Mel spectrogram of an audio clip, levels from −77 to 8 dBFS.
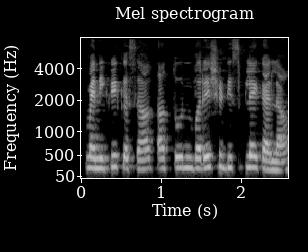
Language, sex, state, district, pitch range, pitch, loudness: Konkani, female, Goa, North and South Goa, 210-235 Hz, 225 Hz, -19 LUFS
